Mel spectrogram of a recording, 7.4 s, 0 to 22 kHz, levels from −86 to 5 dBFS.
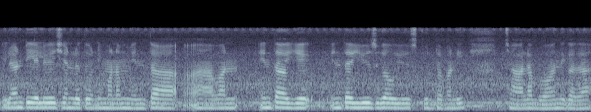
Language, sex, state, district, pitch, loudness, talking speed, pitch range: Telugu, female, Andhra Pradesh, Srikakulam, 160 Hz, -16 LUFS, 120 wpm, 150-170 Hz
